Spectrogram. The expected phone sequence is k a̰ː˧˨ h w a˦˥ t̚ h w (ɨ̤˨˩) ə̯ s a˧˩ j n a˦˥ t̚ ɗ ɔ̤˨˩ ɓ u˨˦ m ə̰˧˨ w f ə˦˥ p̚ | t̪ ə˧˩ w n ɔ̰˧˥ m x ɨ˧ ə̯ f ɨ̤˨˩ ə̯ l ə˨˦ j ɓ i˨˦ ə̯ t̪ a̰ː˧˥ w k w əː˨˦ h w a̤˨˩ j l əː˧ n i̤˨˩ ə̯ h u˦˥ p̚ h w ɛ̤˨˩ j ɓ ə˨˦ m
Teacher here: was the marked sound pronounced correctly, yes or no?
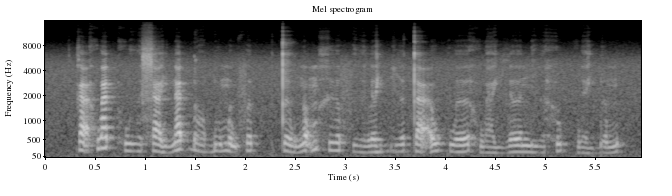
yes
